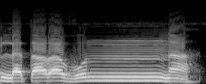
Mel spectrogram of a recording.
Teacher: नून मुसद्दद हो या मीम मुसद्दद हो, हमेशा गुन्ना होगा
